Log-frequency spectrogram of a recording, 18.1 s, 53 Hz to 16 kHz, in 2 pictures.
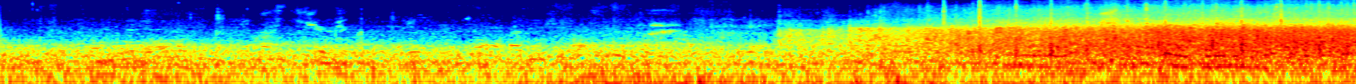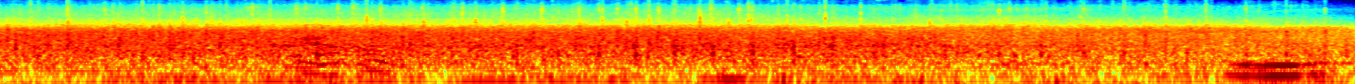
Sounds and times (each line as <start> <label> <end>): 17.2 Tuning before the concert 18.0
